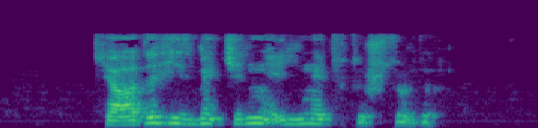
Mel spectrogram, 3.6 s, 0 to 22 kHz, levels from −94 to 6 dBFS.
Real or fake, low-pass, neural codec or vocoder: real; 7.2 kHz; none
